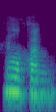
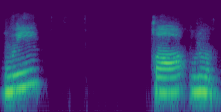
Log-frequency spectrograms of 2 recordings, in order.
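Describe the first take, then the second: First: The first syllable has a plain 'u' vowel. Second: The first syllable has an 'ui' glide. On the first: The speaker calls it right. "আমরা এটাকে বানাবো" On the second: The speaker calls it wrong. "তো এখানেও সমস্যা"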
